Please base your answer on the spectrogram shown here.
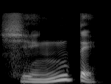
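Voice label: "心得", Mandarin Chinese; HSK6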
